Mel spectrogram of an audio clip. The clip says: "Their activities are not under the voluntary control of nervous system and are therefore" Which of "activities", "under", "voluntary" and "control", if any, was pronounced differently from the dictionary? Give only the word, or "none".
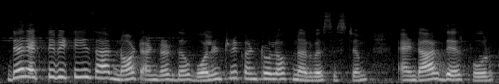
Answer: none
